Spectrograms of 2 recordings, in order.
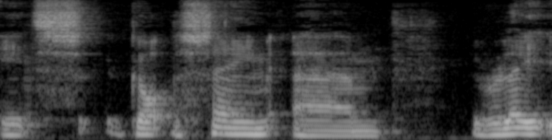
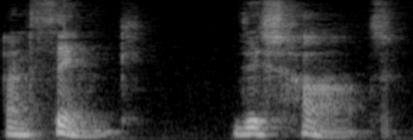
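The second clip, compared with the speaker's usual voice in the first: measured poetry reading, pausing after each phrase; poem recitation. Acted. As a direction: recite it solemnly, line by line, with weighted pauses. Recites the sonnet to students.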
